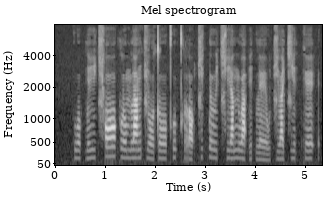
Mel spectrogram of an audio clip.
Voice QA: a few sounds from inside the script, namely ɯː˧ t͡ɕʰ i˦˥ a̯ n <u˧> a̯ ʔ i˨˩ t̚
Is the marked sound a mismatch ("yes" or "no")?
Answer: no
